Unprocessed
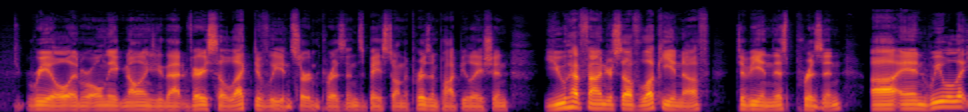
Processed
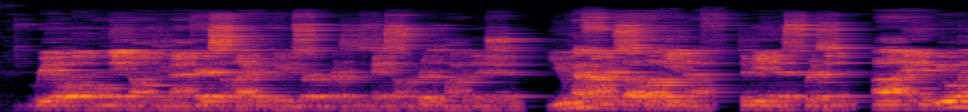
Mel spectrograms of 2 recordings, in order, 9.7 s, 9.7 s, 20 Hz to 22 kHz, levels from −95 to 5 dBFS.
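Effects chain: expander on every frequency bin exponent 1.5; 0.69–1.92 s: resonant high shelf 2.7 kHz +7.5 dB, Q 1.5; reverberation, pre-delay 3 ms, DRR -8 dB; upward compressor, threshold -42 dBFS; tone controls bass -2 dB, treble +12 dB; feedback comb 160 Hz, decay 0.81 s, harmonics all, mix 90%; trim +3 dB

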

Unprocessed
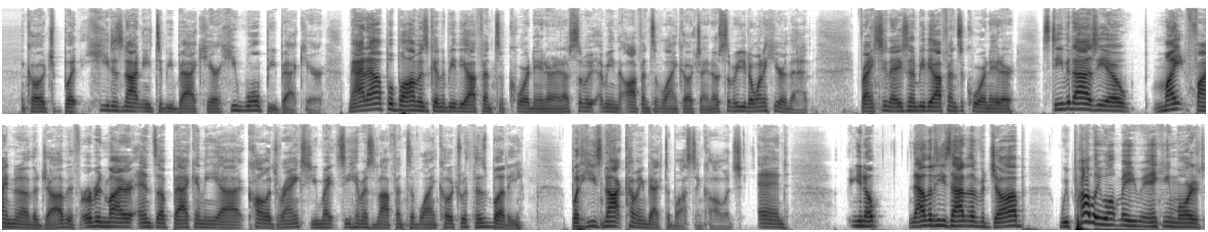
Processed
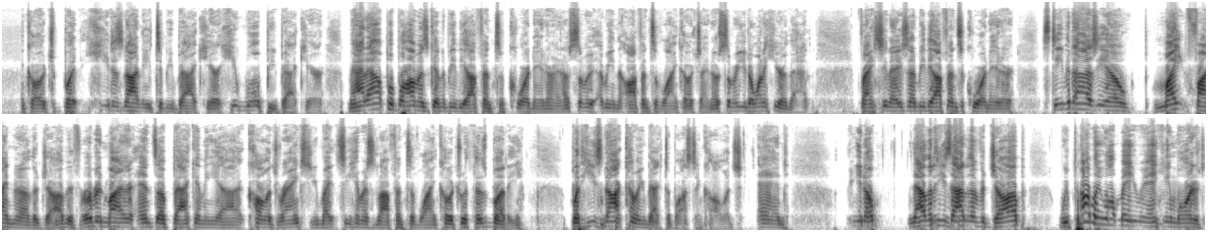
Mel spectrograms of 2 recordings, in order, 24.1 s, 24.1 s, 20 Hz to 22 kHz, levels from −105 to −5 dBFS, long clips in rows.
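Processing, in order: single-diode clipper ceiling -13 dBFS; static phaser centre 630 Hz, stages 6; harmonic-percussive split harmonic -18 dB

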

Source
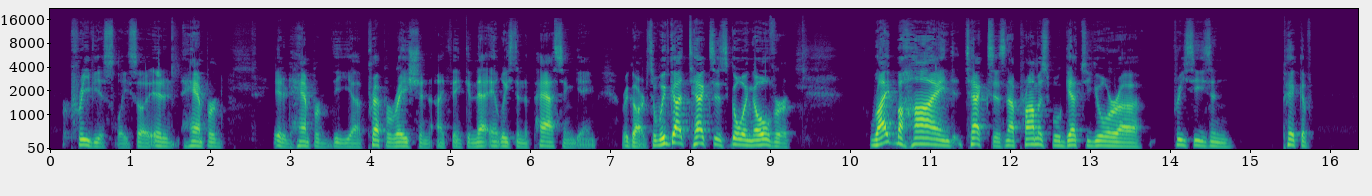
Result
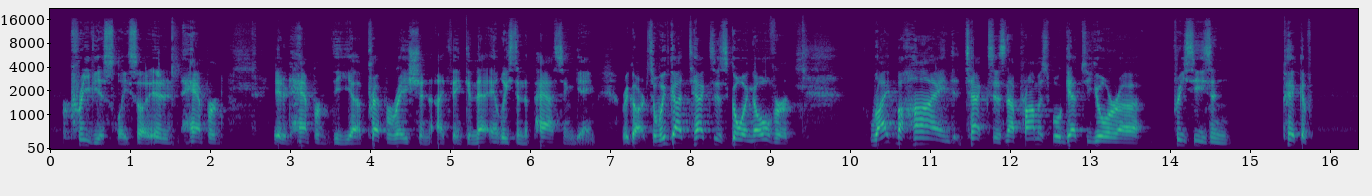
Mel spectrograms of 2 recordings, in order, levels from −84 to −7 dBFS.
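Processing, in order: high-pass 530 Hz 24 dB/octave; comb 5.2 ms, depth 49%; compression 12:1, threshold -32 dBFS, peak gain reduction 21.5 dB

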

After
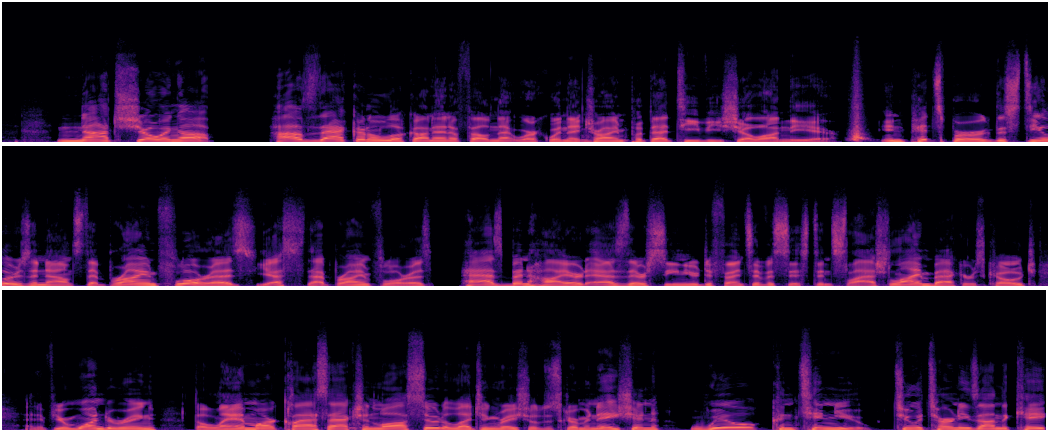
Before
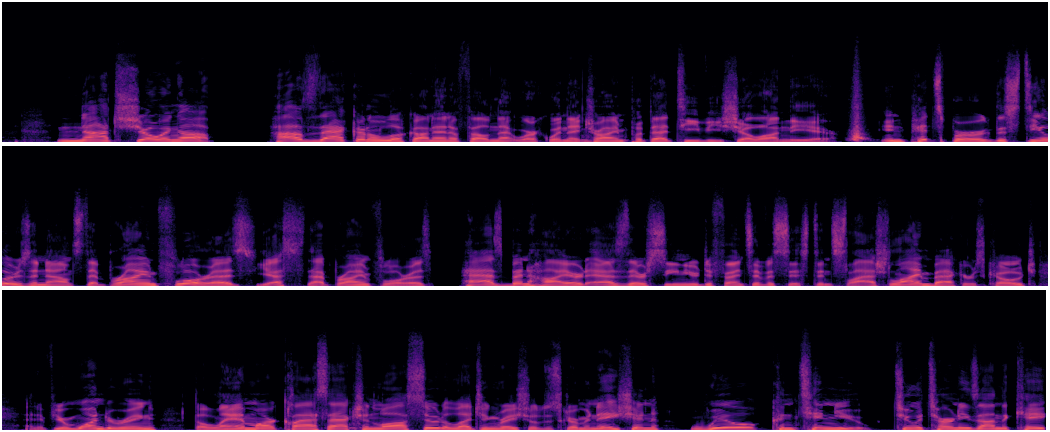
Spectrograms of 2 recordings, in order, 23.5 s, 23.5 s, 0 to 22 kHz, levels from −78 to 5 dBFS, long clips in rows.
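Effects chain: 1.46–3.82 s: high-pass 160 Hz 12 dB/octave; trim +4 dB

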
